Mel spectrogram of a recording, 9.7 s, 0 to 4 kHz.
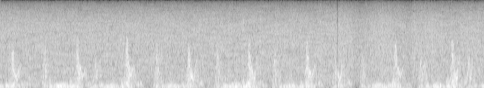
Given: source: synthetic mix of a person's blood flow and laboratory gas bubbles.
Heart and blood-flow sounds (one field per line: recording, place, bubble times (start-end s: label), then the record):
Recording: Doppler ultrasound of blood flow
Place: precordium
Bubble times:
8.94-9.21 s: bubbles
From the record:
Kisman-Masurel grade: 111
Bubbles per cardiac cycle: 1 to 2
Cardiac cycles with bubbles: 1 to 10%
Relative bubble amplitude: barely perceptible (0.100 to 0.250)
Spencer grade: 1 (occasional bubble signal discernible with the cardiac motion signal, with majority of cardiac periods free of bubbles)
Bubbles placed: anywhere in the cardiac cycle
